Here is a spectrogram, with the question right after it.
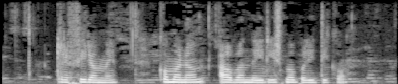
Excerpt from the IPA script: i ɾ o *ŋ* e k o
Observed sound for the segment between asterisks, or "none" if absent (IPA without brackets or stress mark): m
